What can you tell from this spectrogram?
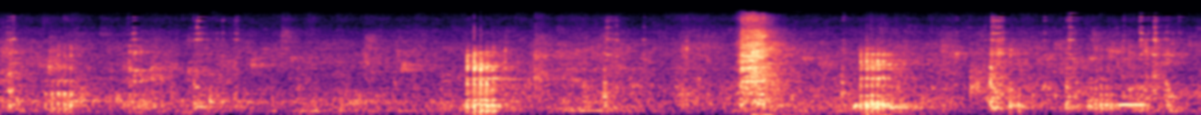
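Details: A herd of fattening pigs squeals loudly twice, harsh high bursts standing out over low scattered grunting and constant barn noise.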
